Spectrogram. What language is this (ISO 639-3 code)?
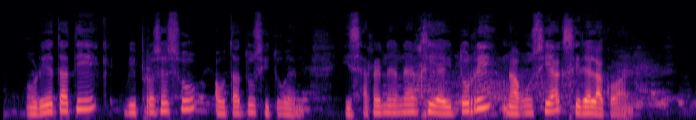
eus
